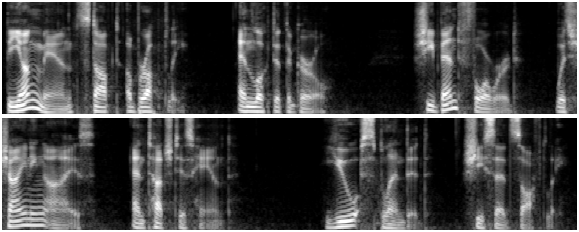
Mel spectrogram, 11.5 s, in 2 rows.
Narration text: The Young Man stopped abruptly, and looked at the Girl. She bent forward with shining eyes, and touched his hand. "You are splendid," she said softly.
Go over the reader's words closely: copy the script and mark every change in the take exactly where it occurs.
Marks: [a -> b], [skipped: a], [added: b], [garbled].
The Young Man stopped abruptly, and looked at the Girl. She bent forward with shining eyes, and touched his hand. "You [skipped: are] splendid," she said softly.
